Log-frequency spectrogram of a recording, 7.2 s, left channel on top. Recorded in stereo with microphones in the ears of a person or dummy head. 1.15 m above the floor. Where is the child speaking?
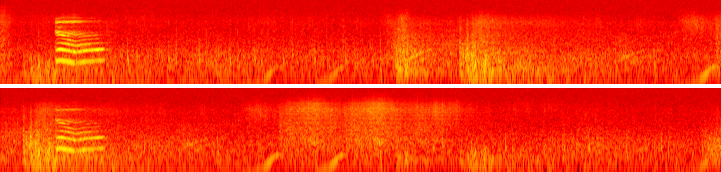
25° left (ahead or behind).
